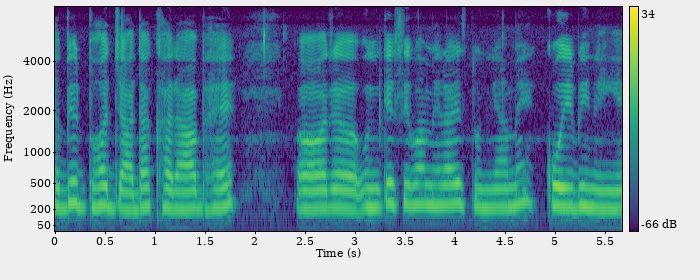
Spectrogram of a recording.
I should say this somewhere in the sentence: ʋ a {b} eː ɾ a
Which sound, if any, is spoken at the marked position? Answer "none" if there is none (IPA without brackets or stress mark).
m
